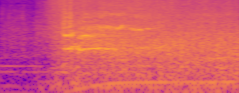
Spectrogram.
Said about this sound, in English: Unnerved, he gets into his car and reverses away from the curb.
